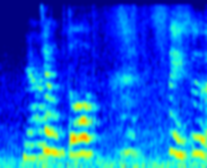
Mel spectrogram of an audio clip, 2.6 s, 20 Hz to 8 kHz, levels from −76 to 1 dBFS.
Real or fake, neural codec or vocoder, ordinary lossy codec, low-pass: fake; vocoder, 22.05 kHz, 80 mel bands, Vocos; none; 7.2 kHz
